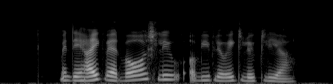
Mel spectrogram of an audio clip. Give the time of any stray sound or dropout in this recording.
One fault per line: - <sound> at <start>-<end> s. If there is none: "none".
none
